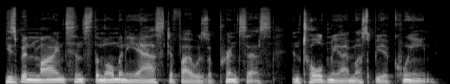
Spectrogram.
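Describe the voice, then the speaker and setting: A man voicing a determined, successful businesswoman who speaks her wedding vows in an earnest, heartfelt way, in a low, dry voice. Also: steady tone, brisk, mellow, no echo, close to an everyday voice. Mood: tender.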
